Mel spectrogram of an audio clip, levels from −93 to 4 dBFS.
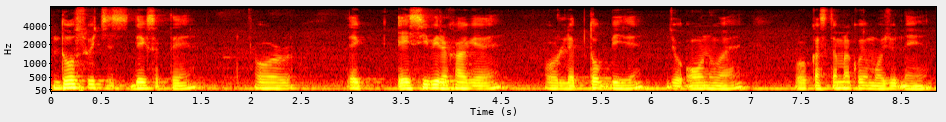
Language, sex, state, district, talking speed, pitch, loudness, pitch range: Hindi, male, Arunachal Pradesh, Lower Dibang Valley, 175 wpm, 100 Hz, -19 LUFS, 100-110 Hz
